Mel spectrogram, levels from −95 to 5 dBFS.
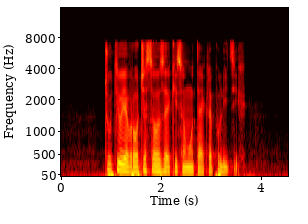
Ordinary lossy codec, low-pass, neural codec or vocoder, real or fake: none; 7.2 kHz; none; real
